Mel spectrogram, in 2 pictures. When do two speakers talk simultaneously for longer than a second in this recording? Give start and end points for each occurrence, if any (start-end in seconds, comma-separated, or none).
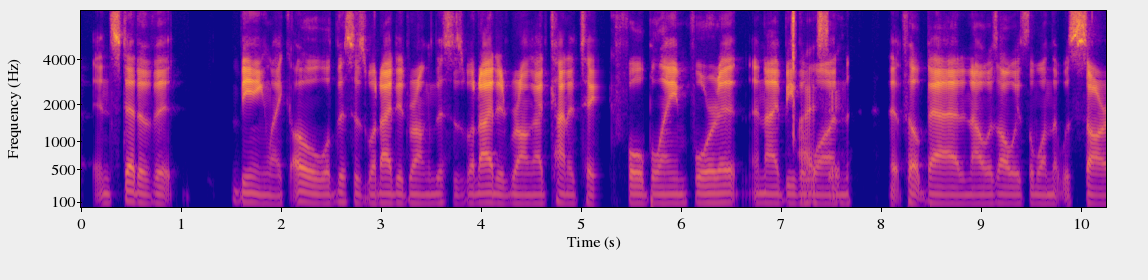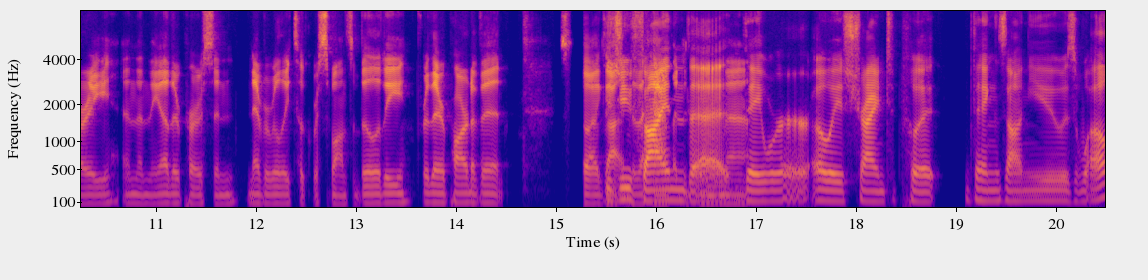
15.5-16.9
